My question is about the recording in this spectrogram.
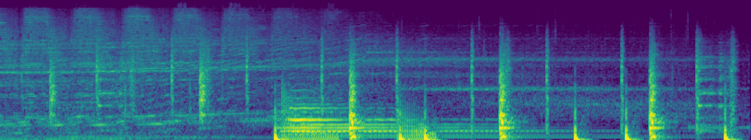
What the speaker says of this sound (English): I automated the shift and I automated the washout to actually make a cool transitional effect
